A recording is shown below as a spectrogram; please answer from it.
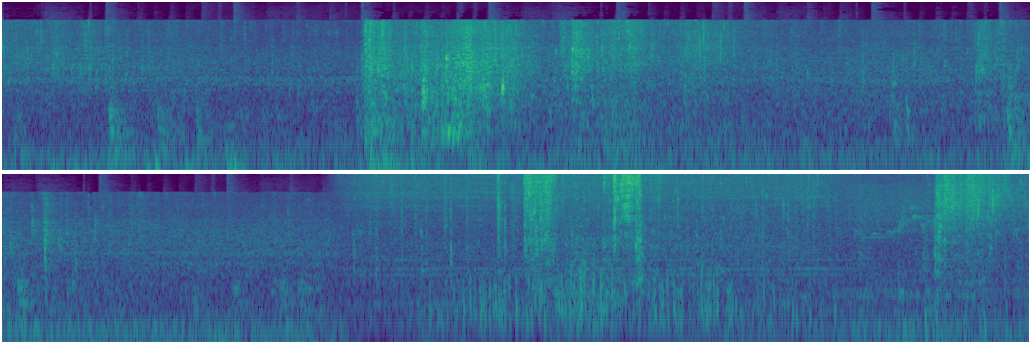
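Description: Water poured from a plastic bucket over a car's body, splashing onto the car and the ground in several separate dousings, with background music in the first part.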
